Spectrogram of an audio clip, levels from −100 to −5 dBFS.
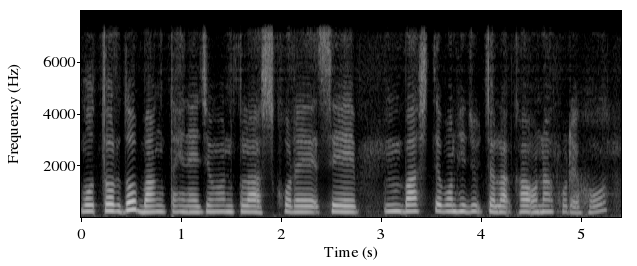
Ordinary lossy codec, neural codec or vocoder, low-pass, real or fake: none; codec, 24 kHz, 0.9 kbps, DualCodec; 7.2 kHz; fake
